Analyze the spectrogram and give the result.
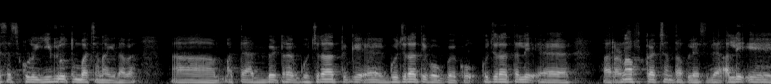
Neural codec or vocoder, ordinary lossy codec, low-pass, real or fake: vocoder, 44.1 kHz, 128 mel bands, Pupu-Vocoder; none; 7.2 kHz; fake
